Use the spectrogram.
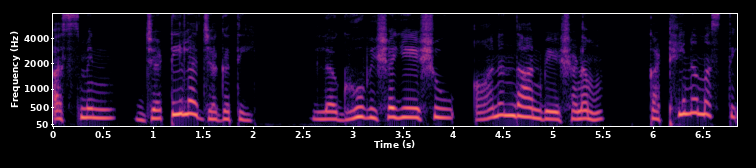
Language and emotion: Sanskrit, sad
